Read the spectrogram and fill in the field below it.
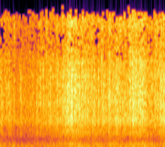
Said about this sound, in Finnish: Tää on tää lentokenttä, tää, tää mesta, tää paikka ihan yhtäkkiä niin aivan hullu sade, aivan hillitön meininki. Jihaa! Tää on jännittävää nyt muuten.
